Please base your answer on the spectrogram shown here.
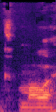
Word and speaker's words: Kamala: I think that overall he was a better candidate than Kamala Harris and That's how you pronounce her name.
